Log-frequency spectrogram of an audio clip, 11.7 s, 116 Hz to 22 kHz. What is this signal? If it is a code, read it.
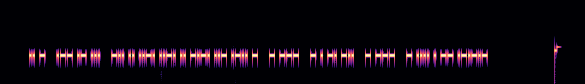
Morse code, heard as a keyed tone, about 34 wpm, 700 Hz. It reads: IT WAS DIFFICULT TO TEND TO THEM.
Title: Sentences from Top 1000 Words - Review Part 5 - 35wpm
